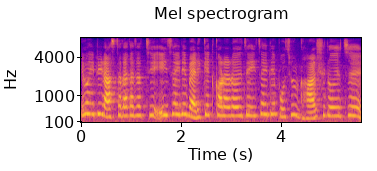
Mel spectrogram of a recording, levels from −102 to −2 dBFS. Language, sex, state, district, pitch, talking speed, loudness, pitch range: Bengali, female, West Bengal, Paschim Medinipur, 320 Hz, 190 wpm, -18 LUFS, 300-345 Hz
